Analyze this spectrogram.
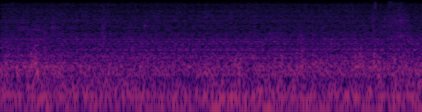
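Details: Steady vehicle engine idling with broad hiss during a sunrise safari drive; no animal voices emerge.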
